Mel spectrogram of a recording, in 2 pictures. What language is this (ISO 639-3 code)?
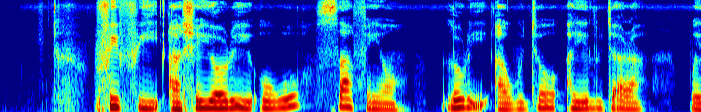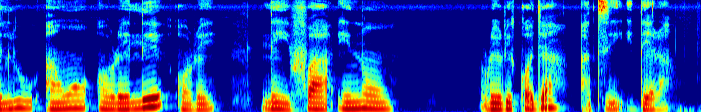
yor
